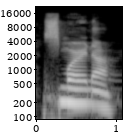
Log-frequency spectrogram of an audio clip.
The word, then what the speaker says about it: Smyrna: So ganun pala yung pronunciation on Smyrna, okay?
